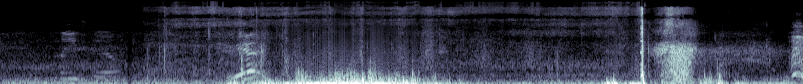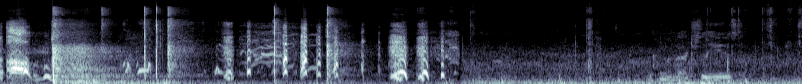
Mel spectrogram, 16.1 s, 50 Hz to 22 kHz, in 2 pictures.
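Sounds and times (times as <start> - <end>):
firework hiss: 1.4 - 7.6
firework bang: 5.6 - 7.3, 8.5 - 10.0.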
